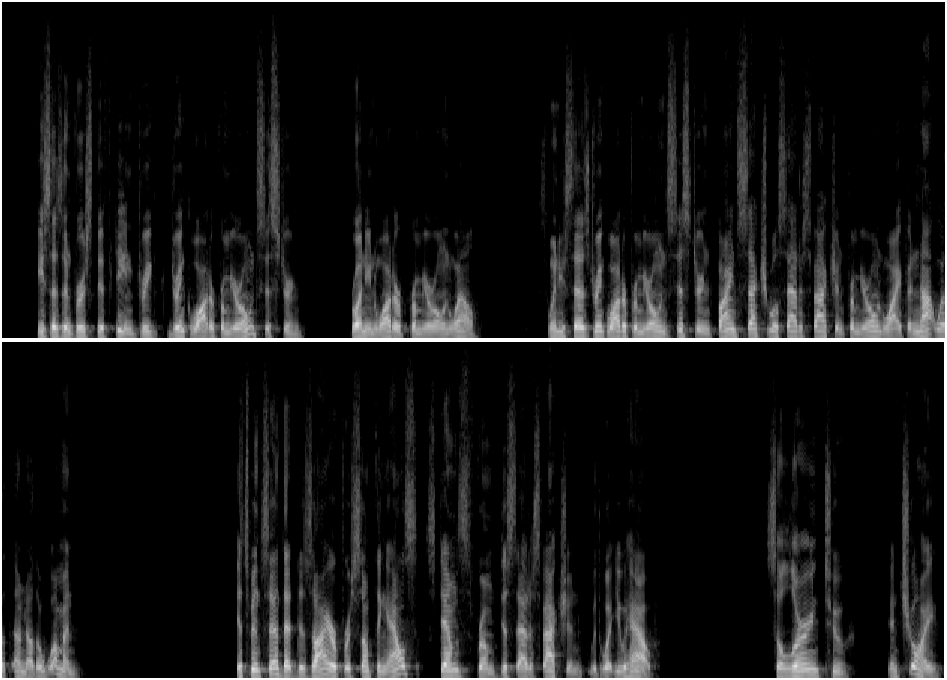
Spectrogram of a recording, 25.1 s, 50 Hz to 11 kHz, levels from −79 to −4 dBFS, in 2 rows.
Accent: American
